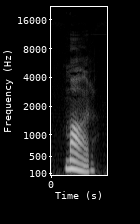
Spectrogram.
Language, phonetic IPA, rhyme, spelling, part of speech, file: Hungarian, [ˈmɒr], -ɒr, mar, verb / noun, Hu-mar.ogg
- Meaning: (verb) 1. to bite (of animals, chiefly snakes, sometimes dogs or chinches; used either with -t/-ot/-at/-et/-öt or with -ba/-be) 2. to bite, to burn (of acid)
